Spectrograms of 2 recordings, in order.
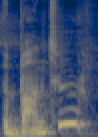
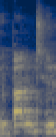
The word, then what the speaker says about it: Ubuntu: It's pronounced Ubuntu? Man, another thing that I mispronounce. I say Ubuntu. Ubuntu, okay.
